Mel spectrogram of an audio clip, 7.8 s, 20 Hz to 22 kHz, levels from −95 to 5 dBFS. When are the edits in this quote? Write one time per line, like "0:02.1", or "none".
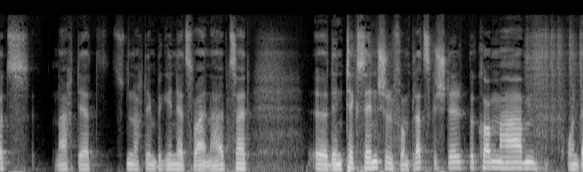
none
